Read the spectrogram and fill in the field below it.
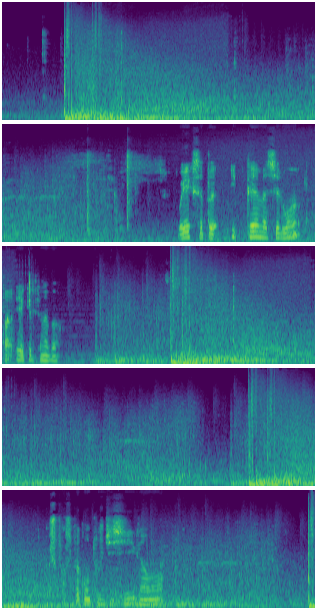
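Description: Heavy naval guns fire with deep booms that rumble and slowly fade.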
